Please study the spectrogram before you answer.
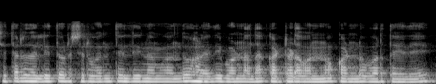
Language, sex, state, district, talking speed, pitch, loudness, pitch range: Kannada, male, Karnataka, Bidar, 150 wpm, 135 Hz, -13 LUFS, 130-140 Hz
